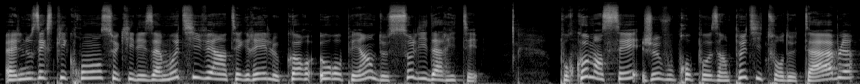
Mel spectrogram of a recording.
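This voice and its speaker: A woman's voice: a little high, expressive, moderate pace. A woman hosting a local radio interview program, introducing guests in a friendly, lightly scripted way. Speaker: radio show host.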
